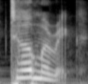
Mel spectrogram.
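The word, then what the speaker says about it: turmeric: आर इसमें pronounce नहीं होता है। इट इज़ ट मरिक। टर्मरिक और ट पर इसका स्ट्रेस है।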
